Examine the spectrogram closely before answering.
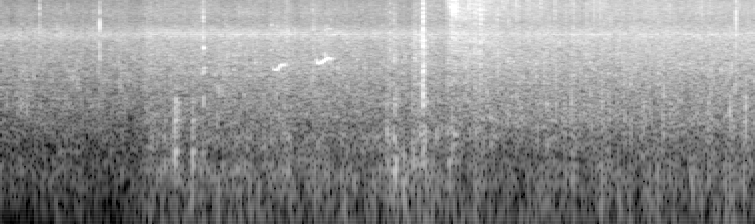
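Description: Water boils and bubbles in a pan.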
